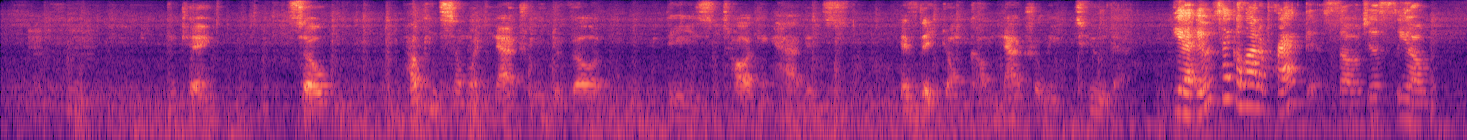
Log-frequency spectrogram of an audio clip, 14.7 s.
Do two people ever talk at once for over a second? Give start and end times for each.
none

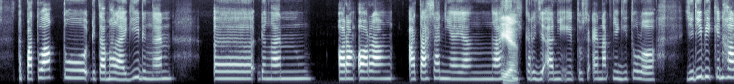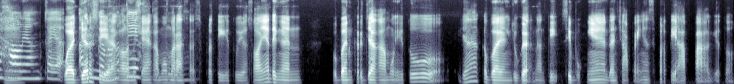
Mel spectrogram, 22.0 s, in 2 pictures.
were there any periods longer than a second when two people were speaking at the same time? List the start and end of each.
12.2-13.8

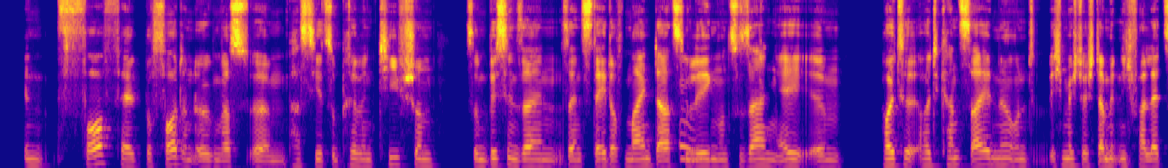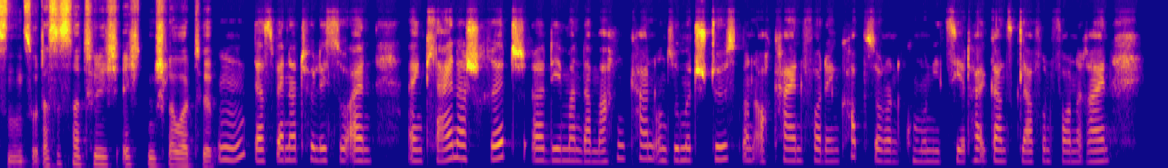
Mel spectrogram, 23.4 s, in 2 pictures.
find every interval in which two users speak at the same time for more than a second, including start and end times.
none

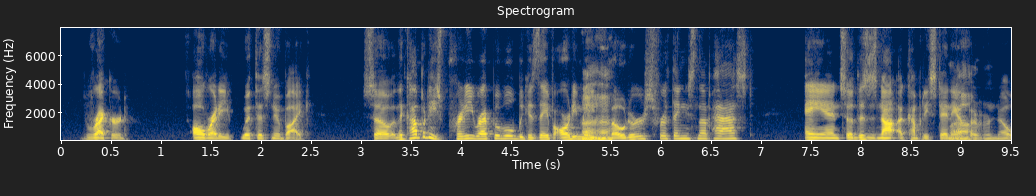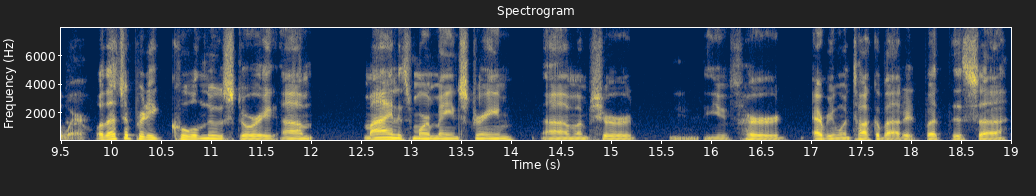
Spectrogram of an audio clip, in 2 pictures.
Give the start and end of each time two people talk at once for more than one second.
none

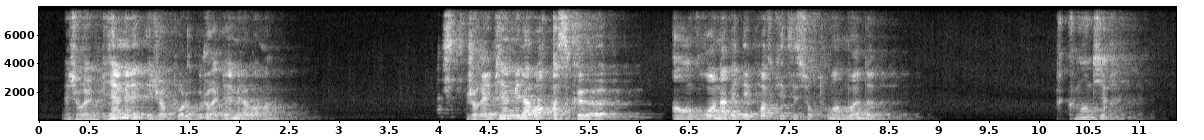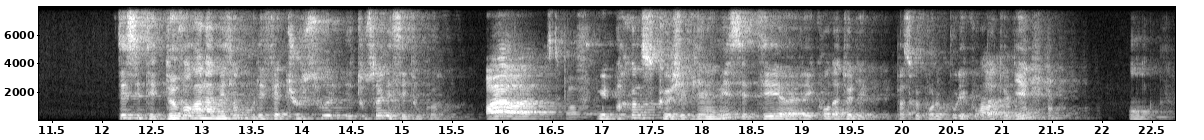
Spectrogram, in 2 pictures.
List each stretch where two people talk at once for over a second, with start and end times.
none

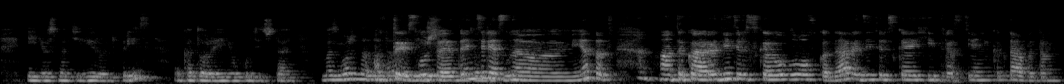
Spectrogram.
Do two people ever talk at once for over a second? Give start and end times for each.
3.8-5.2

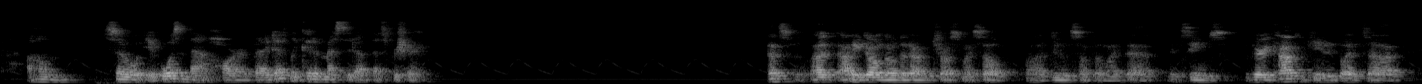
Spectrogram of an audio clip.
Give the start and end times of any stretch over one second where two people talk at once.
none

